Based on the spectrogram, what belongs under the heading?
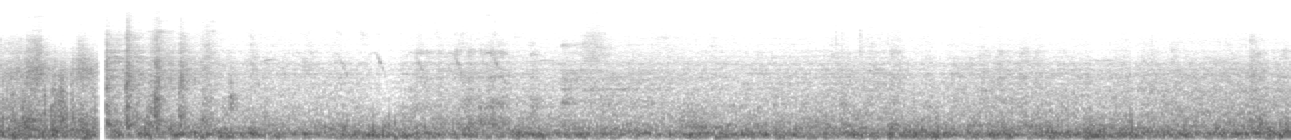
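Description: Passenger express train running on the rails, a steady low rumble of wheels on track with a few rail clicks. The sound cuts out for an instant under a second in.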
